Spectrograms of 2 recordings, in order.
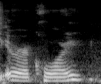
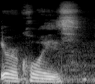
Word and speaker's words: Iroquois: Okay, so my only correction in any way was it's Iroquois, not Iroquois. The S is silent. It's French.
